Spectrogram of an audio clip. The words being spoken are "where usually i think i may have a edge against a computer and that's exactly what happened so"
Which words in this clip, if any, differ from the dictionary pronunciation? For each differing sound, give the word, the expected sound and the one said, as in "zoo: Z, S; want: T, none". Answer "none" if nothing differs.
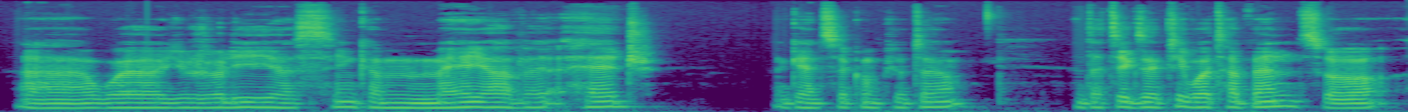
none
